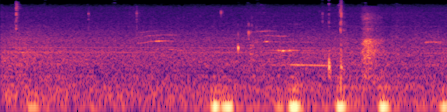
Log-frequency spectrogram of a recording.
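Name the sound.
cat meowing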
